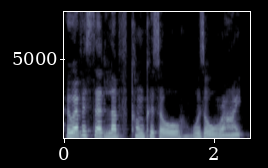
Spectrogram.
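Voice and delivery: low, slightly formal reading voice; love letter read-out. Real, not acted. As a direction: read a love note aloud, low and steady.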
